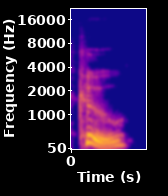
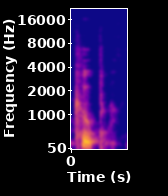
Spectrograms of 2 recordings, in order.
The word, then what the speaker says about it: coup: And it's coup, not coop, even though it's spelled C-O-U-P.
